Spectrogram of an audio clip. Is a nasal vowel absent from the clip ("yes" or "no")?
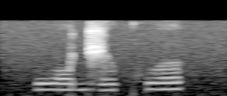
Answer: yes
